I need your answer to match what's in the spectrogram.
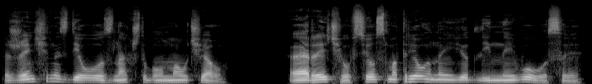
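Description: A male audiobook narrator with a low, dark, mellow voice, telling the story in a calm and measured way. He sits close to the mic, and the recording is dry, with no room sound. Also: no room sound.

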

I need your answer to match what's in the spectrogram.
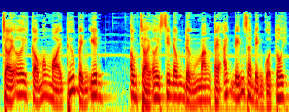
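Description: A man's voice: medium pitch, lively intonation, fairly quick, husky, faint music behind. Sly, fake-pious old father-in-law, trembling and pleading, as a male narrator voices him; audiobook. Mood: feigned grief.

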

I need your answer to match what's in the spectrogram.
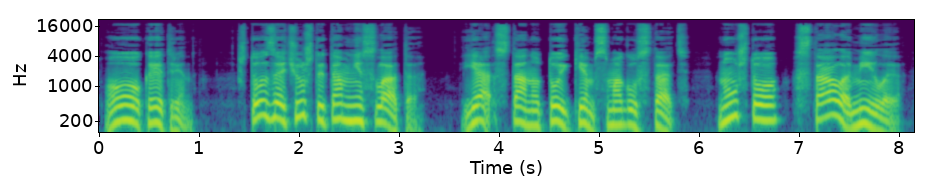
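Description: A man's voice: sits high, very animated, slow, no room sound, clean studio sound, heavily acted. A man voicing a cruel, mocking ex-husband who taunts in a sneering way.

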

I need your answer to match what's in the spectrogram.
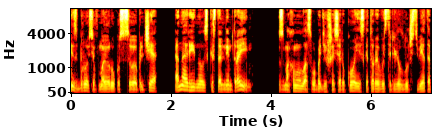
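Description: Deep-voiced male audiobook narrator, mellow tone, even first-person storytelling. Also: dry recording, studio quality.

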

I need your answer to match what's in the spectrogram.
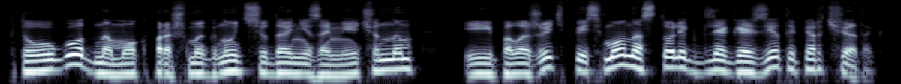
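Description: Male audiobook narrator, even storytelling, dry close recording. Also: medium pitch, normal speed, dry recording. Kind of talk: reading a detective story.

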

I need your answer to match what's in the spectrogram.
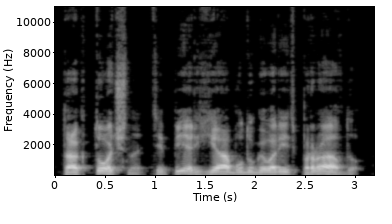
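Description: Man doing a frightened young private, strained loud answers, lowish voice. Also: animated, measured pace, breathy edge, lo-fi sound. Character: young male private, scared, drugged and confused.

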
